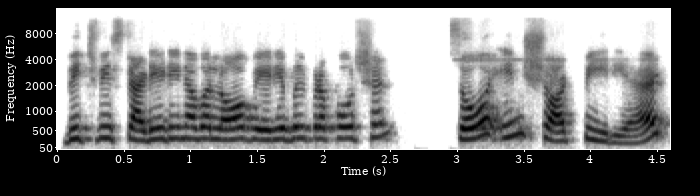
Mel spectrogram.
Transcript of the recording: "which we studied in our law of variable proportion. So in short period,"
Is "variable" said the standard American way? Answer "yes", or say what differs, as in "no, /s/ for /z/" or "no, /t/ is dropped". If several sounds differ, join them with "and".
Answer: yes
